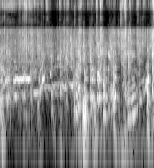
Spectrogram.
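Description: Hill breed chickens cluck and murmur nearby in short overlapping calls, with a faint background hum and no clear speech.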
